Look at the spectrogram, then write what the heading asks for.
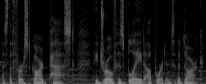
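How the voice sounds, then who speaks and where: Guy narrating a dramatic story, lowish voice, scripted, music playing under him. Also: a little slow. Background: background music.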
